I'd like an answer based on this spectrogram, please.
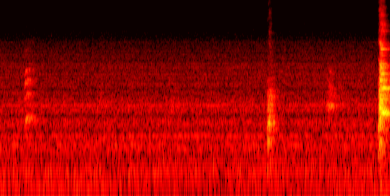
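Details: Young Blenheim Cavalier King Charles Spaniels, five puppies born at New Year, settling into a larger pen: a faint yip, then a short bark, another soft yip, and a final loud, sharp bark against quiet indoor background.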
